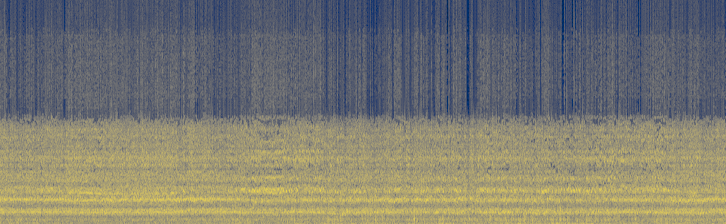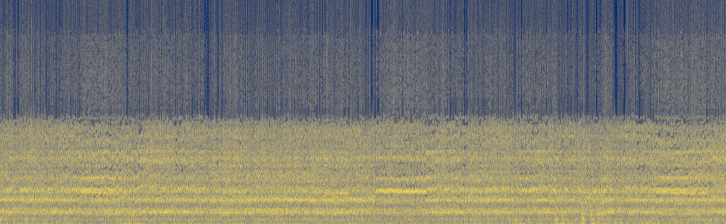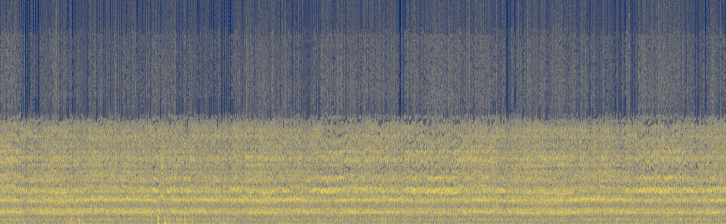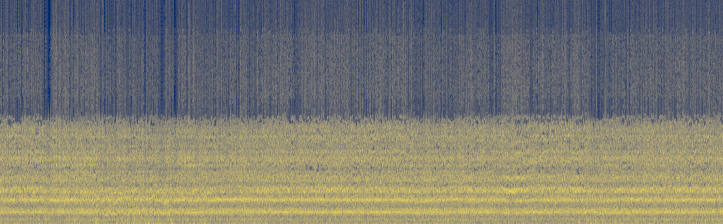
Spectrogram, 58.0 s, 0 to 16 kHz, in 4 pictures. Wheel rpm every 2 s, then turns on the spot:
230, 210, 230, 220, 230, 230, 230, 230, 220, 220, 230, 220, 230, 230, 220, 220, 230, 220, 220, 220, 220, 220, 220, 210, 230, 230, 220, 230, 230.
none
